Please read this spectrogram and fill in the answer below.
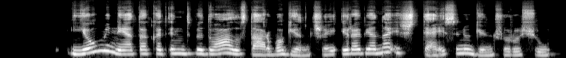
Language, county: Lithuanian, Vilnius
